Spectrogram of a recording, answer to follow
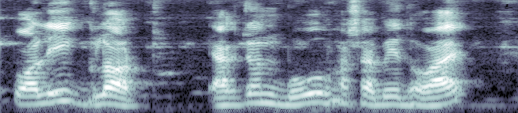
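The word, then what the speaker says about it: polyglot: আচ্ছা অনেকেরই অনেকেই তোমরা আছো এরকম হয়ে যায় অনেক সময় যে উচ্চারণের সমস্যা হয় স্যার কি উচ্চারণ বলব এটা পলিগ্লট এরকম প্রনান্সিয়েশনটা হবে হ্যা পলিগ্লড তাহলে পলিগ্লড কথার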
